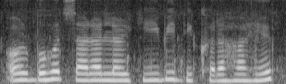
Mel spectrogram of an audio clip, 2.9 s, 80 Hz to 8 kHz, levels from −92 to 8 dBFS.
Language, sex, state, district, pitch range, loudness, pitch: Hindi, female, Arunachal Pradesh, Longding, 220-240 Hz, -14 LUFS, 230 Hz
